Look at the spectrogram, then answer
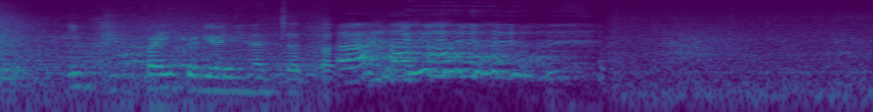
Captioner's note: laughs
